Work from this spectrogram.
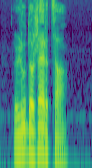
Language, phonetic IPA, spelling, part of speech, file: Polish, [ˌludɔˈʒɛrt͡sa], ludożerca, noun, Pl-ludożerca.ogg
